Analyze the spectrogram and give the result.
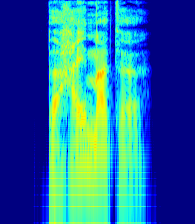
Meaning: inflection of beheimaten: 1. first-person singular present 2. first/third-person singular subjunctive I 3. singular imperative
- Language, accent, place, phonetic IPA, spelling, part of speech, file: German, Germany, Berlin, [bəˈhaɪ̯maːtə], beheimate, verb, De-beheimate.ogg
